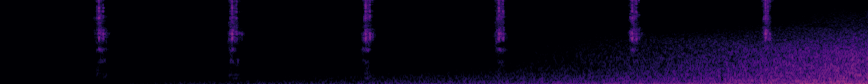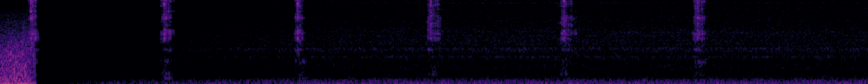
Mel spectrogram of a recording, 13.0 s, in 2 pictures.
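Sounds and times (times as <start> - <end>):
clock ticking: 0.7 - 6.8, 9.7 - 10.0, 10.7 - 11.0, 11.7 - 12.0
low room tone hum: 0.9 - 13.0.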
